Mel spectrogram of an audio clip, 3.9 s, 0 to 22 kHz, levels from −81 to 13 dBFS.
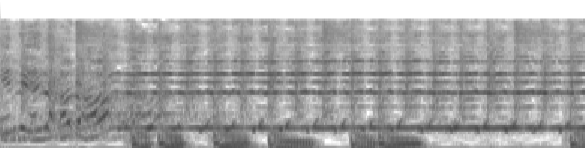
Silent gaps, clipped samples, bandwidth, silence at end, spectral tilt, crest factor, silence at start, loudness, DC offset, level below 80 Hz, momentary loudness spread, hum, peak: none; under 0.1%; 13 kHz; 0 s; -2.5 dB/octave; 14 dB; 0 s; -16 LUFS; 0.5%; -30 dBFS; 2 LU; none; -4 dBFS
